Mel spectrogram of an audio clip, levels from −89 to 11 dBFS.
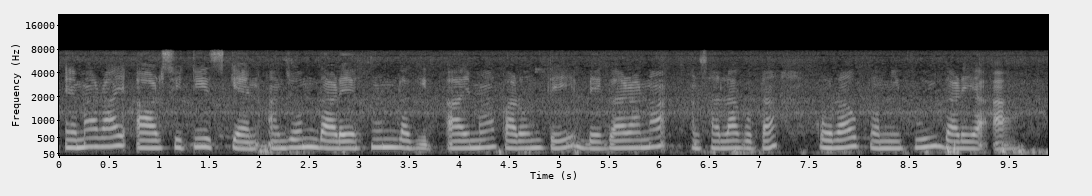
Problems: constant background noise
